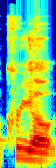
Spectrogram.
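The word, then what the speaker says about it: Krio: got Jacob I want to hear this uh Creole this Creole language from this do your thing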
